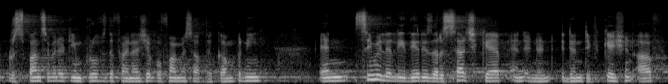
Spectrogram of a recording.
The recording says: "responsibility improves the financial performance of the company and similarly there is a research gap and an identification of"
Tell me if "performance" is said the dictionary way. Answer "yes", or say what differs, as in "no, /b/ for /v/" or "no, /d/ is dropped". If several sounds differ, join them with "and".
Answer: yes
